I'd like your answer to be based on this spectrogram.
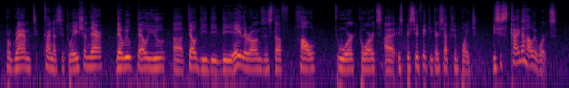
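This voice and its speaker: With a Portuguese accent, a man speaks at a moderate pace in a fairly high voice with ordinary pitch variation. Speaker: gaming YouTuber. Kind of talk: explainer tutorial. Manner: halting, many fillers and restarts.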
